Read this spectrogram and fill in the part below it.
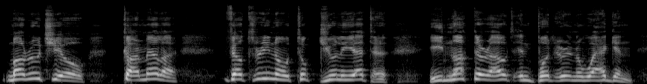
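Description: A man voicing a frightened, naive young peasant squire in an audiobook, pleading and breathless with rough, uneducated speech. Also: high voice, fast, no room sound, studio quality, pitched above the performer's own voice. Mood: frantic babbling. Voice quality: strained, breathless.

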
